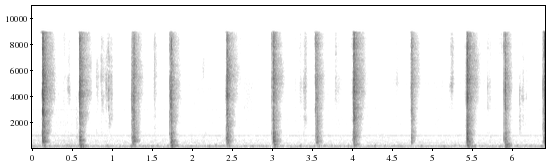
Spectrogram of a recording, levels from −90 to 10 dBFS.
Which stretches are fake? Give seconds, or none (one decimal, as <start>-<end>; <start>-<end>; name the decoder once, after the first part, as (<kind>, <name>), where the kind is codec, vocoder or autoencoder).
2.6-6.0 (autoencoder, DAC-VAE)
